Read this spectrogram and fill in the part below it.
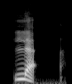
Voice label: "laa", Egyptian Arabic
